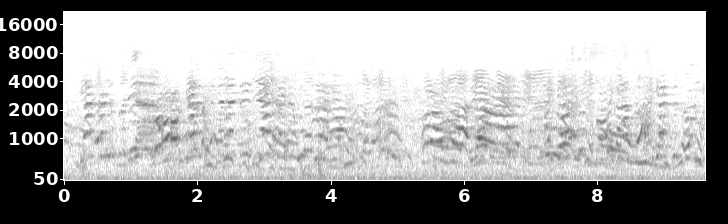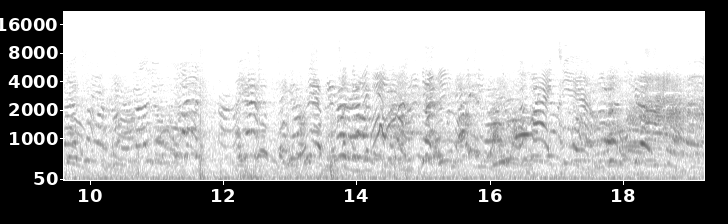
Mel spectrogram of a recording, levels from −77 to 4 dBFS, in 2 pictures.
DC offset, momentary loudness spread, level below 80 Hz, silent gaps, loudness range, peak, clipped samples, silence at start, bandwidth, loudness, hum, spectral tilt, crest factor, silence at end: under 0.1%; 10 LU; -56 dBFS; none; 5 LU; -22 dBFS; under 0.1%; 0 s; 16 kHz; -39 LUFS; none; -3.5 dB/octave; 18 dB; 0 s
